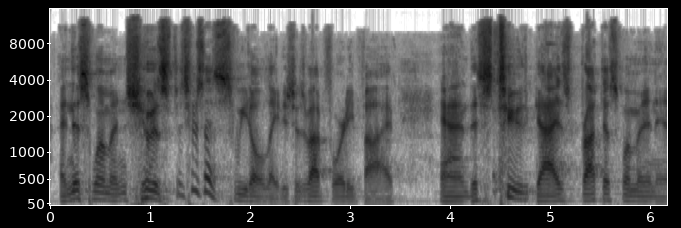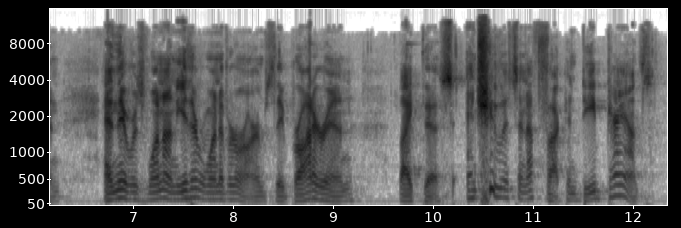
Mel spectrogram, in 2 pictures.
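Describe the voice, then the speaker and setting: Older man with a deep, wry voice. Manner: wry, profane, sardonic asides. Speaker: seminar presenter. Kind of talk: storytelling lecture.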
